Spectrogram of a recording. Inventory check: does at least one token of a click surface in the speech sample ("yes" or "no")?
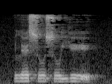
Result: no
